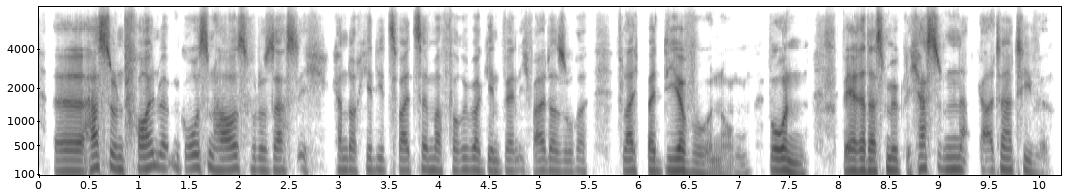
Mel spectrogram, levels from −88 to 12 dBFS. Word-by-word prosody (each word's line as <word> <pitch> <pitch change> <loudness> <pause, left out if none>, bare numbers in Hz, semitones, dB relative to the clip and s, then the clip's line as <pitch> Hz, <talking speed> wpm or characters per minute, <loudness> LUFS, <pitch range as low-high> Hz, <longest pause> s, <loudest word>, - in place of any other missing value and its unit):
Äh, 140 0 +2
hast 170 +4 +7
du - - +2
'n 160 -2 -3
Freund 170 +3 0
mit'm 175 +1 -8
großen 175 0 0
Haus, 155 +3 +1
wo 155 - -11
du 150 - -7
sagst: 145 0 +1
„Ich 165 -5 -11
kann 150 0 -7
doch 145 -3 -6
hier 150 -1 -9
die 150 -1 -11
2 145 +1 0
Zimmer 150 0 -1
vorübergehend, 145 -2 -7
während 140 0 -6
ich 140 - -12
weiter 145 0 -4
suche 135 0 -1 0.3
vielleicht 145 -1 -4
bei 145 - +1
dir 145 0 +2
Wohnung 115 -2 -13 0.2
wohnen?“ 140 -7 +1 0.3
Wäre 145 0 +3
das 140 +1 +5
möglich? 150 +2 -2
Hast 170 - +8
du - - -3
'ne 155 -1 -4
Alternative? 150 -4 -4
145 Hz, 205 wpm, -24 LUFS, 140-155 Hz, 0.3 s, Hast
